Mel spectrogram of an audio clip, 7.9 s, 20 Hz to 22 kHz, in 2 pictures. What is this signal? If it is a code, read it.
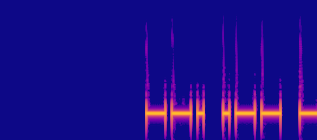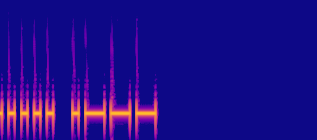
Morse code, heard as a keyed tone, about 15 wpm, 700 Hz. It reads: GW6J
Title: DXCC-100 Call Signs - 4 Characters - 15wpm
